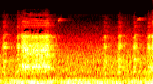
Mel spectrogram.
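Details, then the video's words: In a Grand Cayman backyard in the afternoon, with rocky ground, some grass and trees and many chickens about, a rooster gives a loud, hoarse crow, then a few short, rough notes over a low rumble of wind. "rooster won't shut up"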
